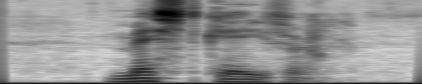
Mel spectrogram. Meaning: dung beetle
- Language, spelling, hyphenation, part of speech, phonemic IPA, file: Dutch, mestkever, mest‧ke‧ver, noun, /ˈmɛstˌkeː.vər/, Nl-mestkever.ogg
